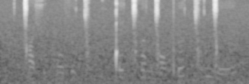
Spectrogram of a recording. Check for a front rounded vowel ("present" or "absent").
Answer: present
